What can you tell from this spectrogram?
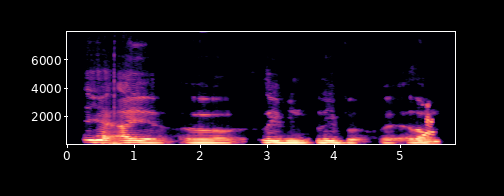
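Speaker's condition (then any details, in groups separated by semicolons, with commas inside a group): Cerebral palsy; from birth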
